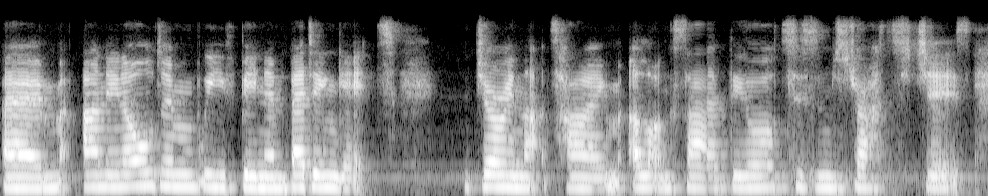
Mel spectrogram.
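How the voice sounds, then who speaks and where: Music plays in the background as a woman talks. Her voice has a medium pitch and monotone, flat intonation. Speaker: head of council adult social care service. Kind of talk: formal report presentation at council meeting. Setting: online video meeting. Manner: fast.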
